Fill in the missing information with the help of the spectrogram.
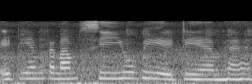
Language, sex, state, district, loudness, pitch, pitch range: Hindi, female, Uttar Pradesh, Gorakhpur, -13 LUFS, 255 Hz, 235-275 Hz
